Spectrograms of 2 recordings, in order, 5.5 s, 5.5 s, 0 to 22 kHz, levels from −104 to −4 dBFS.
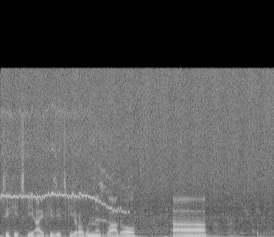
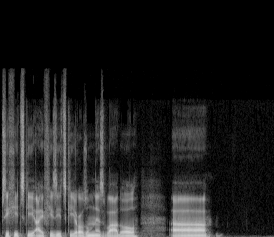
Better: second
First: hiss; loud; throughout; 2 dB below the speech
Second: none

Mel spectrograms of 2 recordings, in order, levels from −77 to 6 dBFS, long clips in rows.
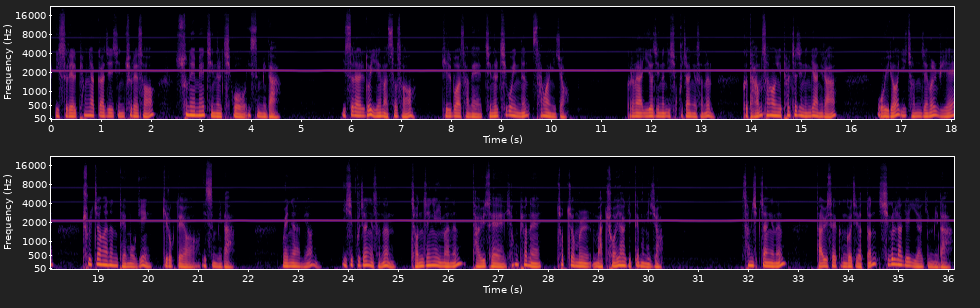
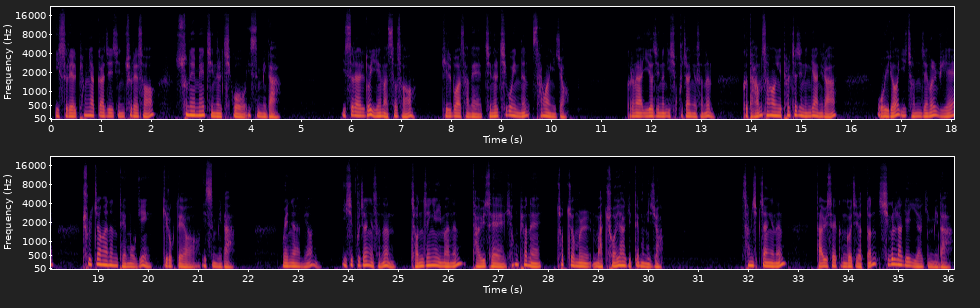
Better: second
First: high-pitched whine; noticeable; throughout; 2 kHz, 15 dB below the speech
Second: none

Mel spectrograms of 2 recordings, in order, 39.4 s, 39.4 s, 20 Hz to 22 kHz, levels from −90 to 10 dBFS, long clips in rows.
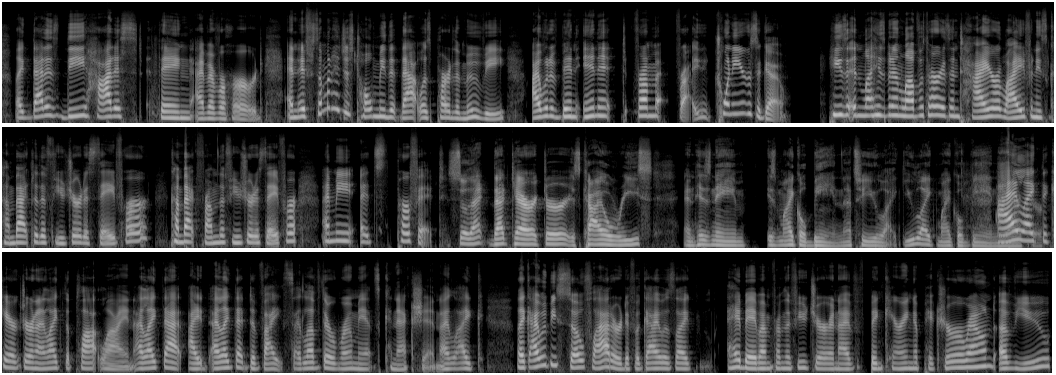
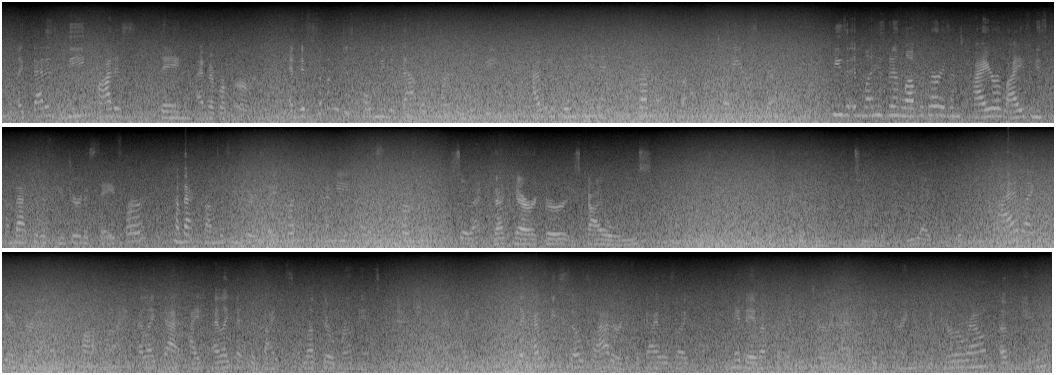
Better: first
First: none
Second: wind noise on the microphone; heavy; 2 dB above the speech

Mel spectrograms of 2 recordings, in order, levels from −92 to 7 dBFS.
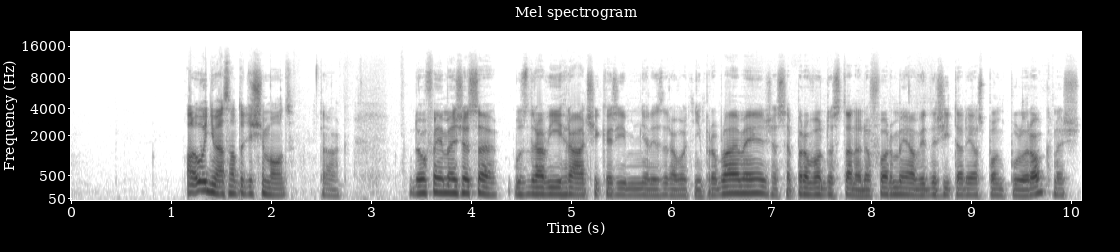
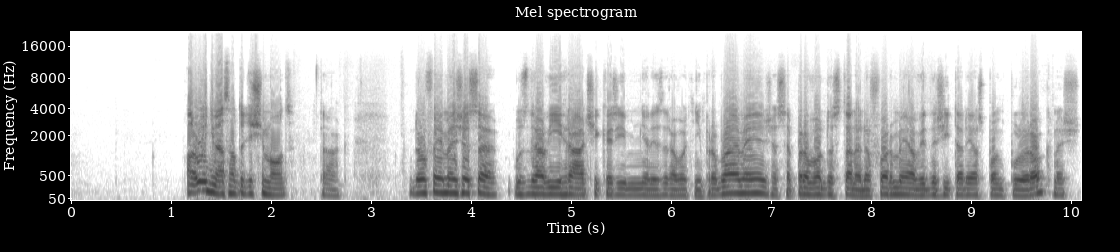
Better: first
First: none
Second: distortion; slight; 7% of the sound clipped

